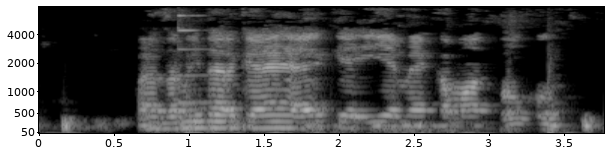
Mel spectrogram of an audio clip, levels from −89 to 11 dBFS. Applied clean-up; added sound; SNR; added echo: classical method WPE with log-MMSE.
